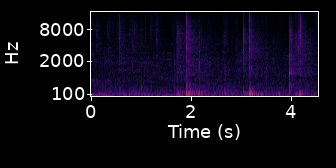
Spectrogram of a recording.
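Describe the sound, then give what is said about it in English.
Faint basketball bounces in a gym where men shoot hoops, a few soft, dull thuds spaced apart over a low, quiet background. “He looks at some guys shooting basketball hoops. After a moment, he decides to join them.”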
